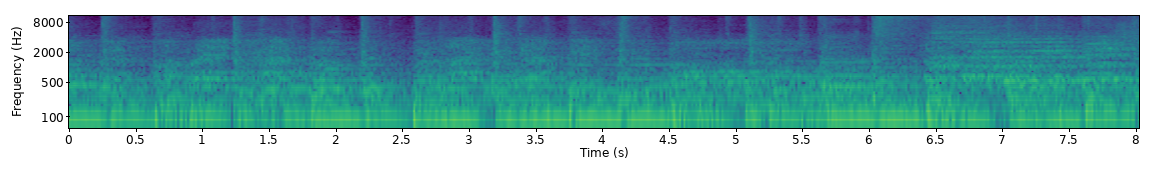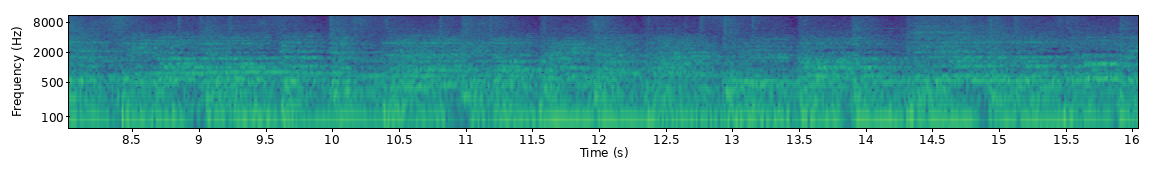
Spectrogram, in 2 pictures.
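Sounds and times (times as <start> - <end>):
group singing a hymn: 0.0 - 16.0
instrumental accompaniment with low bass: 0.0 - 16.0.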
